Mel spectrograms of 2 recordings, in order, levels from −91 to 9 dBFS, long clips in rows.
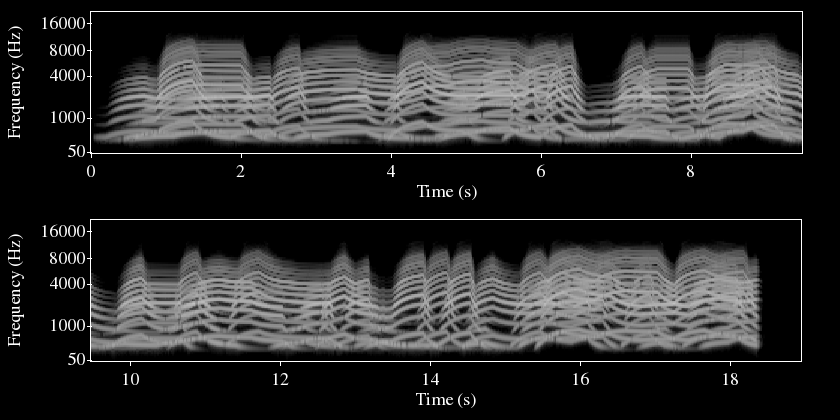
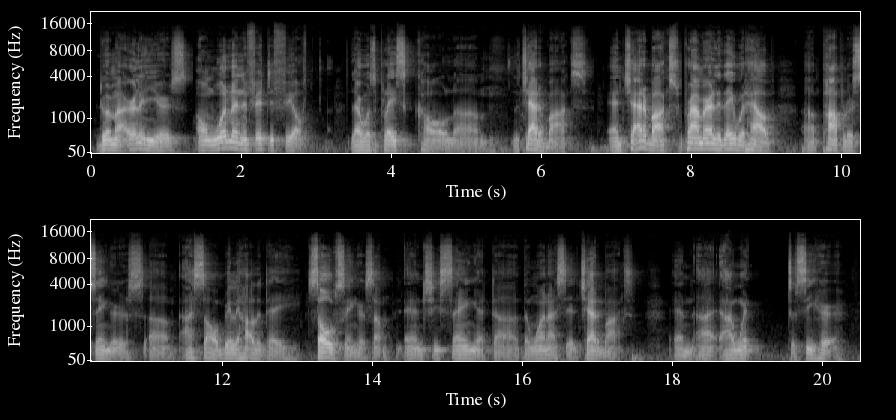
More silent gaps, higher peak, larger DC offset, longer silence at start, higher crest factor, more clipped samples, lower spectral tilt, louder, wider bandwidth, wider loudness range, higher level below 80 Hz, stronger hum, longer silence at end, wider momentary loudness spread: neither; about the same, -6 dBFS vs -4 dBFS; neither; first, 0.25 s vs 0.05 s; second, 14 dB vs 22 dB; neither; second, 6 dB/octave vs -4 dB/octave; first, -16 LUFS vs -26 LUFS; second, 11.5 kHz vs 15.5 kHz; second, 3 LU vs 9 LU; second, under -90 dBFS vs -52 dBFS; neither; first, 0.6 s vs 0.25 s; second, 7 LU vs 17 LU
